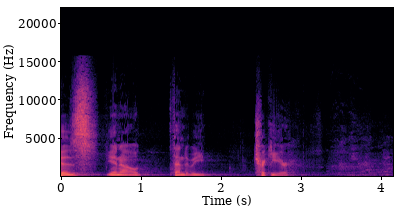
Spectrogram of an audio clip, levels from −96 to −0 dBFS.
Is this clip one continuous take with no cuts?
no; 1 cut; at 1.4 s

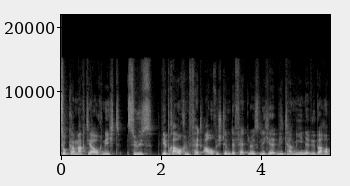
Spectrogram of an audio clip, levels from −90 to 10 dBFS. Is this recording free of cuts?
no; 2 cuts; at 1.9 s, 3.1 s

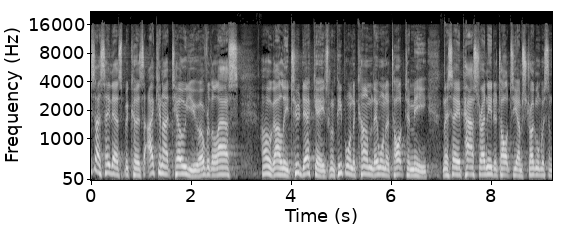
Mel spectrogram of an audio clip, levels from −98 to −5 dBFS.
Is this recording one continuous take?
yes; 0 cuts

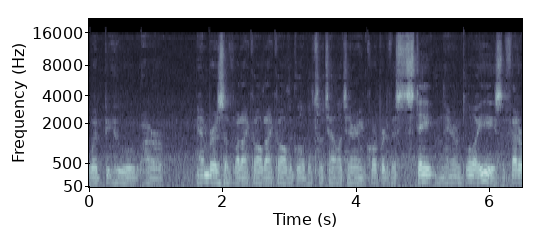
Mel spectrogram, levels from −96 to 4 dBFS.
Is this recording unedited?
no; 1 cut; at 2.6 s

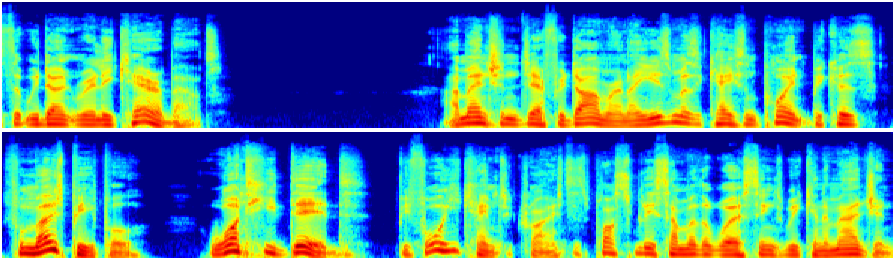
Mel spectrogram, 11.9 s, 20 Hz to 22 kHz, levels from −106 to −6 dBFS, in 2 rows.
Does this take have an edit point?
yes; 1 cut; at 5.9 s

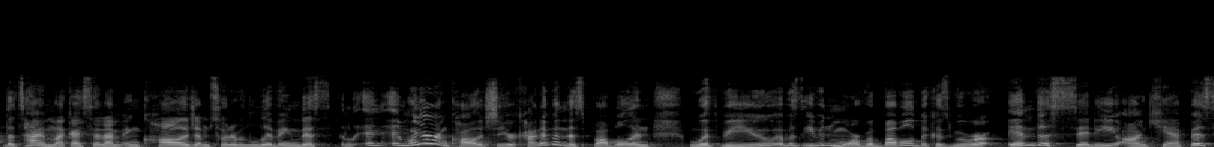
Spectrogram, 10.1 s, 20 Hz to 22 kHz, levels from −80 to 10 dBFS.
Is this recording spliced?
no; 0 cuts

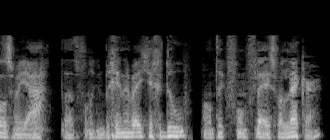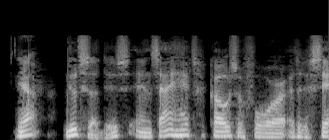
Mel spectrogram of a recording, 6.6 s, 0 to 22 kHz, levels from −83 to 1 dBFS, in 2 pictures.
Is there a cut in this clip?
yes; 2 cuts; at 1.9 s, 4.0 s

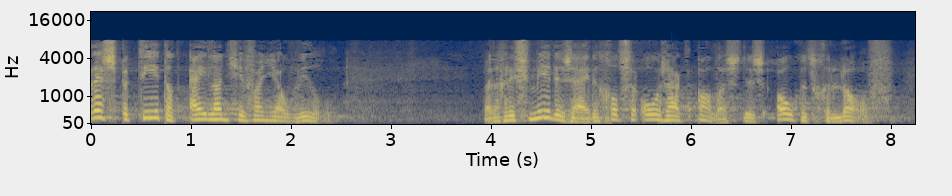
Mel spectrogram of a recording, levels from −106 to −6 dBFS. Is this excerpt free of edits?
yes; 0 cuts

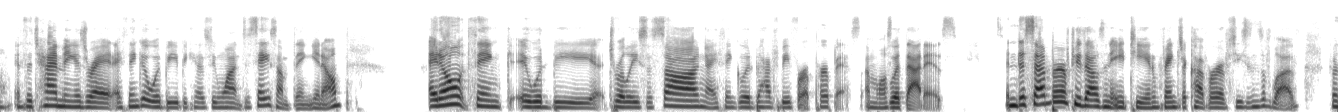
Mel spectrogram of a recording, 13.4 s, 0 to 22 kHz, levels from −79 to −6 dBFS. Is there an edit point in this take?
yes; 3 cuts; at 5.5 s, 8.9 s, 11.8 s

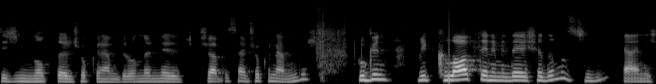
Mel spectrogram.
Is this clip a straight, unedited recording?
yes; 0 cuts

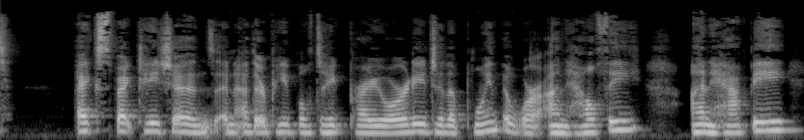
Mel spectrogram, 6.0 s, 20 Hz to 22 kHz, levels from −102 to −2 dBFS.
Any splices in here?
no; 0 cuts

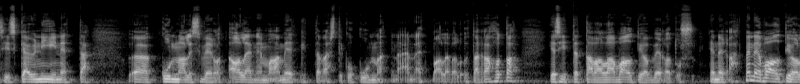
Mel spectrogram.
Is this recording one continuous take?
no; 3 cuts; at 2.3 s, 3.9 s, 7.0 s

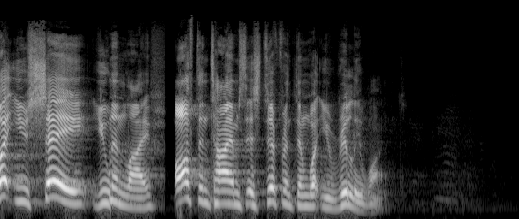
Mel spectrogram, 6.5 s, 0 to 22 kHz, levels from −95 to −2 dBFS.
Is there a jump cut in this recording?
yes; 2 cuts; at 1.4 s, 2.1 s

